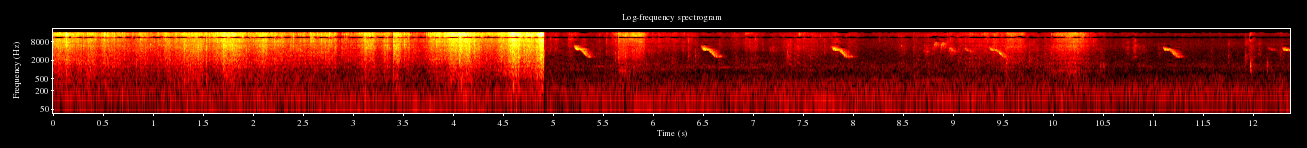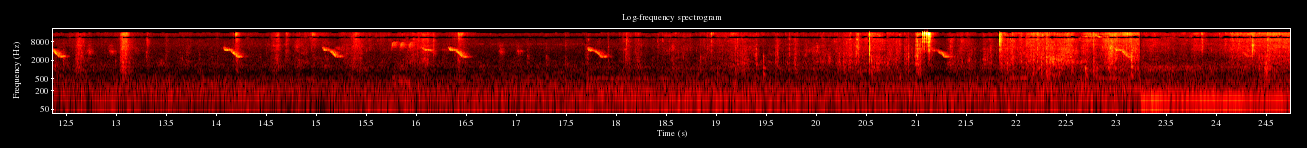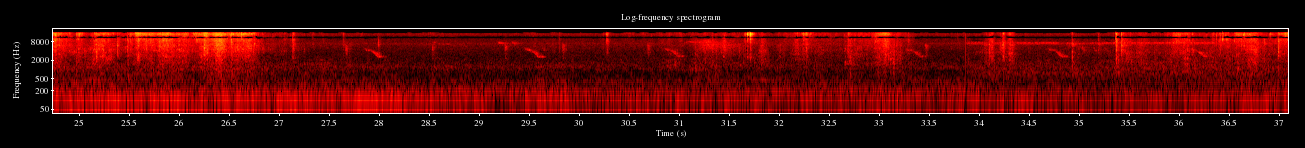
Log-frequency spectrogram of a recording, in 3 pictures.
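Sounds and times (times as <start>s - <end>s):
bean pods rustling and snapping: 0.0s - 6.4s, 17.5s - 27.3s.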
